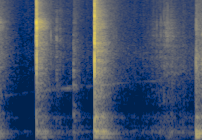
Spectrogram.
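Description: Casino chips clicking together as they are picked up and stacked by hand: two sharp clicks about half a second apart.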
